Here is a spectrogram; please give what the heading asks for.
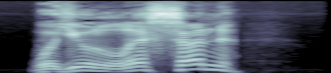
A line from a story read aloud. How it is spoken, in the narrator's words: He shouted, glaring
